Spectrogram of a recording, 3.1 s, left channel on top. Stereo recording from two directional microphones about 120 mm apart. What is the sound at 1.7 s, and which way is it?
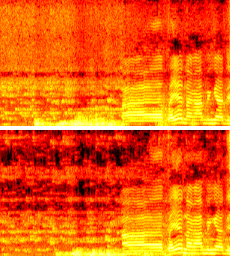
Speech, 15° right (ahead or behind).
